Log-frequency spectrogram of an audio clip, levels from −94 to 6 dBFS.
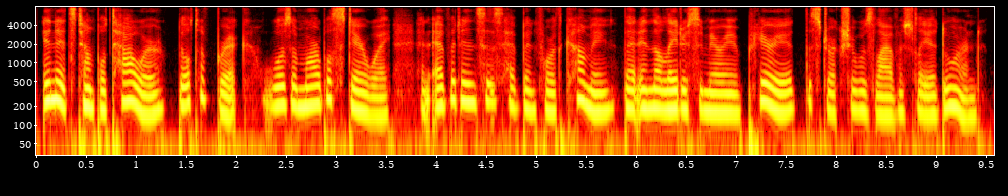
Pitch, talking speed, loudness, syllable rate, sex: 185 Hz, 170 wpm, -17 LUFS, 5.2 syllables/s, female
